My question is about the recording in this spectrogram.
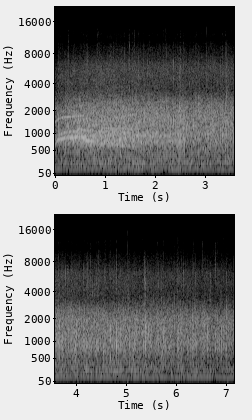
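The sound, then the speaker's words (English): Steady audience applause for the introduction of Harry Reid fills the full seven seconds, a dense, loud wash of many hands clapping with a few faint whistles near the start, tapering slightly toward the end. “We've got, can everybody give a huge round of applause for Tina Long for the great introduction of Harry Reid.”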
